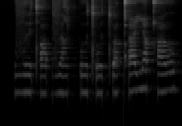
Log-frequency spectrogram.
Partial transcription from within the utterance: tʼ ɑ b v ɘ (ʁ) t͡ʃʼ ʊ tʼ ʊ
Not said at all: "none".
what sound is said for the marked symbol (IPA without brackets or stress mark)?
ʁ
